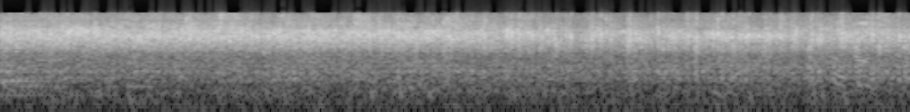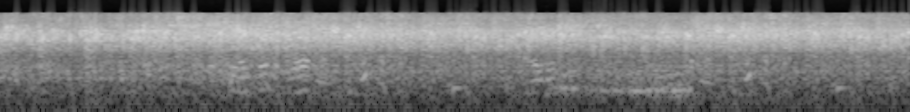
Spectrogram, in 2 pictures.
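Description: A large crowd applauding steadily, with voices mixed in.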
